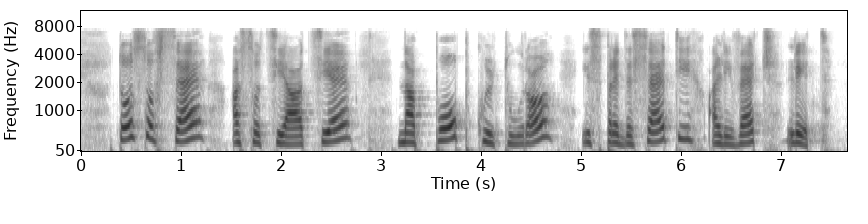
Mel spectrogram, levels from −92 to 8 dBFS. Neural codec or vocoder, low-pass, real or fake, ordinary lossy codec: none; 7.2 kHz; real; none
